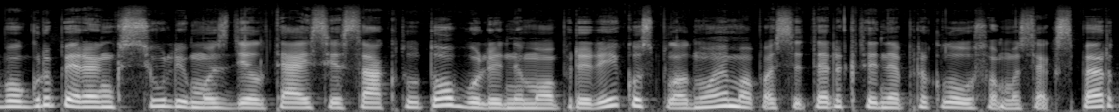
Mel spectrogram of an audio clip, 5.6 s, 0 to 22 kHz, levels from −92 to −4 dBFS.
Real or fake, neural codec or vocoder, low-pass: real; none; 19.8 kHz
